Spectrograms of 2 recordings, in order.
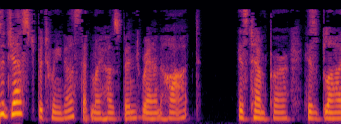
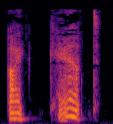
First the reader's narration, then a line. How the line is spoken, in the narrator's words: Hamilton rasped, as if forcing just those two words was an agony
